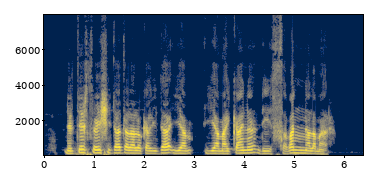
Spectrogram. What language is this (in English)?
Italian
